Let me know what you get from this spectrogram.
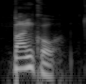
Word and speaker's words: Banquo: Bekommt das aber zusammen mit Banco? Banco? B-A-N-Q-U-O. Banco.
